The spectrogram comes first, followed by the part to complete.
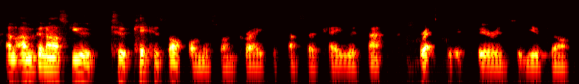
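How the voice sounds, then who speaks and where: A man's voice: extremely low pitch, lively intonation, brisk, darkish tone, breathy edge, highs cut off. A man chairing a webinar panel on a video call, politely handing over to each speaker and inviting questions. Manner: polite, chatty moderator with restarts.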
